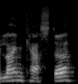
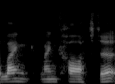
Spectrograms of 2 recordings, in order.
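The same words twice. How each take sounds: First: Lancaster with a short flat a, LAN-cass-ter; first way of saying it. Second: Lancaster with a long ah, LAN-cahs-ter; local way of saying it. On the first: Commentator reading the name, short flat a in Lancaster. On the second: Commentator corrects himself, saying Lancaster the local way. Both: Shown as a demonstration. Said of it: "as we would probably say".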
